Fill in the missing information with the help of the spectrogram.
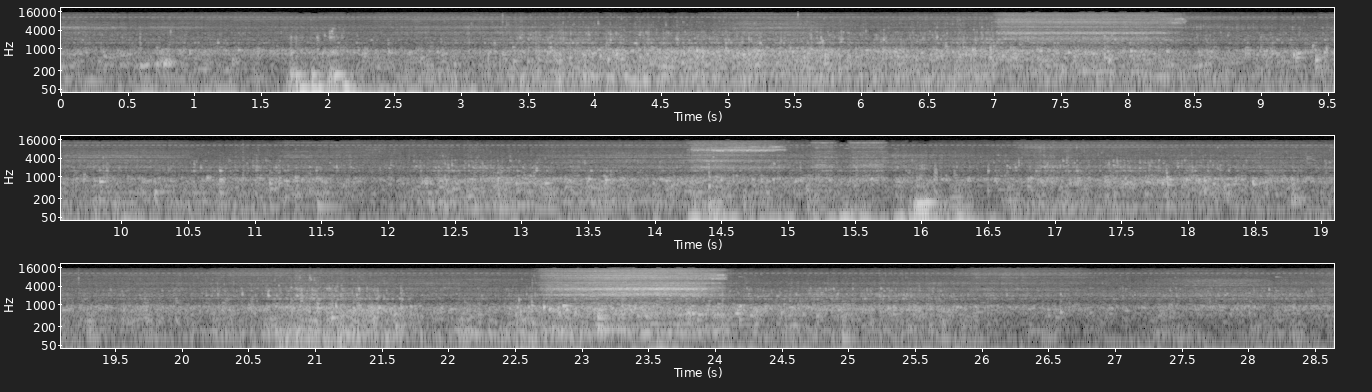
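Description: Muffled underwater noise picked up by a diver's camera, with the diver's exhaled scuba bubbles rushing out twice, about seven seconds in and again about twenty-two seconds in. There are dull knocks about two seconds in and again about sixteen seconds in.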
